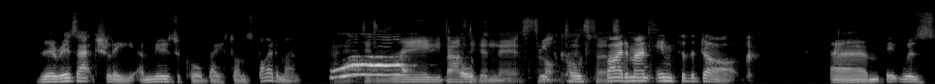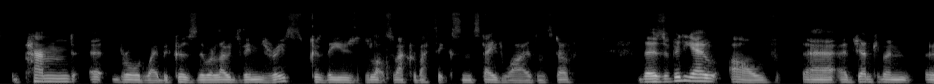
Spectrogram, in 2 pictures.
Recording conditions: video call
